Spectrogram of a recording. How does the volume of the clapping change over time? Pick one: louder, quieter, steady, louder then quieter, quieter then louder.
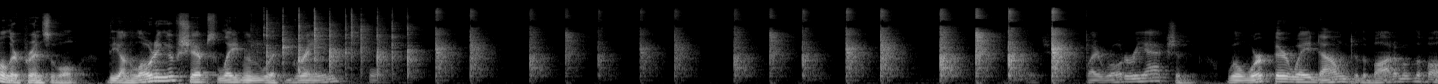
quieter then louder.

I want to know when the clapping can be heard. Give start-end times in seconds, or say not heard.
2.5-10.7.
